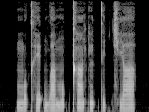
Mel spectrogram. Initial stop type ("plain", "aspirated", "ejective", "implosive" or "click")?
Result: aspirated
